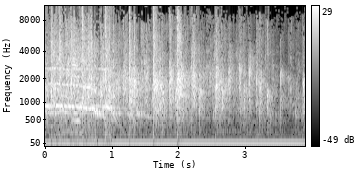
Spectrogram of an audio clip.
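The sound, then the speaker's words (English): A crowd applauds loudly, dense clapping filling the space with scattered cheers, then thinning into lighter, uneven claps toward the end. “Clap to me.”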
